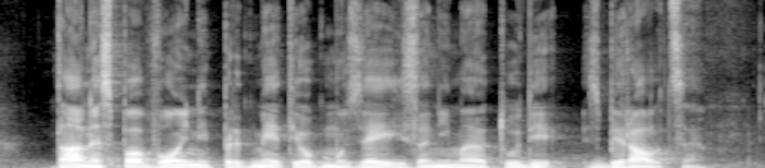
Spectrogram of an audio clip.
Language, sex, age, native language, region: Slovenian, male, 30-49, Slovenian, Savinja region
